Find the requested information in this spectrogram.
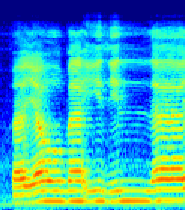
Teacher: Tanwin bertemu dengan lam, iaitu hukumnya idgham bila gunnah. Ini idghamkan bunyi tapi tidak ada gunnah.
